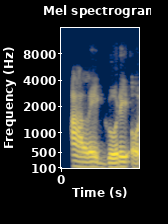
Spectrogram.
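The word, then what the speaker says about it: ἀλληγορέω: Alegoreo, ini dalam bahasa Yunani, ini dibacanya seperti ini, alegoreo.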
